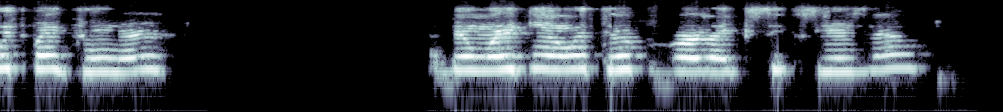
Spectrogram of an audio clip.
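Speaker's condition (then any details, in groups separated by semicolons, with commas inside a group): Cerebral palsy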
